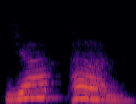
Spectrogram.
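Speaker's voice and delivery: "جابان" slowly, in two distinct beats; split into syllables. Shown as a demonstration. Teacher asking how many syllables, word slowly split in two. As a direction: hold جا, pause, then بان in "جابان". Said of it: "هلا شوف الكلمة اللي قرأتها".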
